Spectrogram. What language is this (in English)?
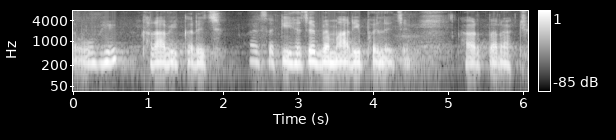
Maithili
